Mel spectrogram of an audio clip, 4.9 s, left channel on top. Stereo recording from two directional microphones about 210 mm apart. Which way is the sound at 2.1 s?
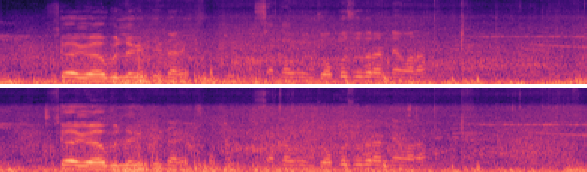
50° left (ahead or behind).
